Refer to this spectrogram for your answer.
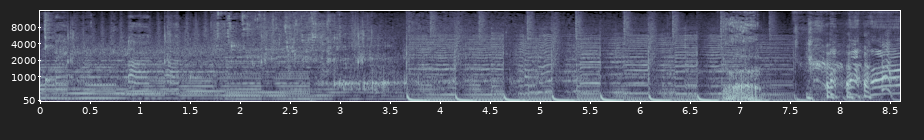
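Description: A long, drawn-out burp rumbles over a musical jingle, which soon breaks into a steady, bass-heavy beat. Both are loud, with no talking.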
